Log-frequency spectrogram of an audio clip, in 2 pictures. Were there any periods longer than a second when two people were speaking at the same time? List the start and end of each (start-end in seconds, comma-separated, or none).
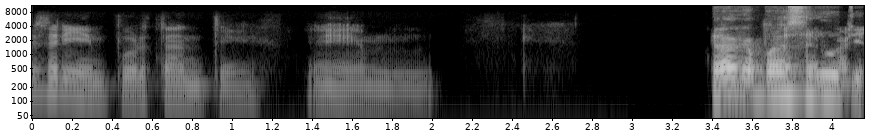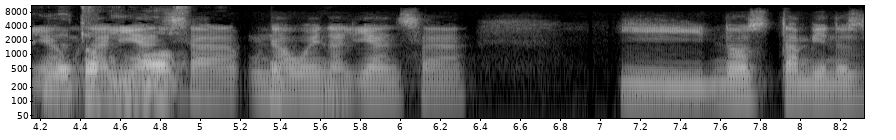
3.4-5.8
